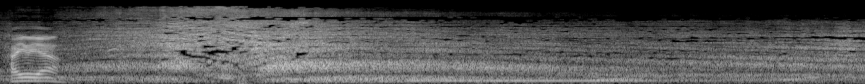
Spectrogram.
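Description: A jet plane roars overhead, its pitch falling as it sweeps past.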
